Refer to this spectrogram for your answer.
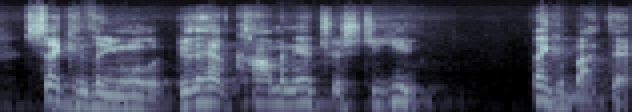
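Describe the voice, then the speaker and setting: A man with a Southern US accent. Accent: Southern US (Georgia). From US South, Villa Rica, Georgia. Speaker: mayoral candidate, lawyer. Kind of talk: campaign speech at candidate forum.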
